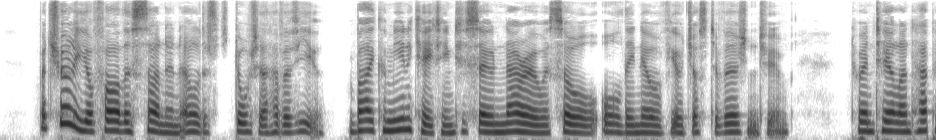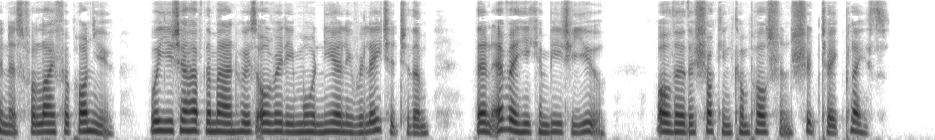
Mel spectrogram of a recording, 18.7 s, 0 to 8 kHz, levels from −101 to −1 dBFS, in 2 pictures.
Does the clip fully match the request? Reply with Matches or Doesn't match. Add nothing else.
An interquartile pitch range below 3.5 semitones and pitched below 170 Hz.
Doesn't match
